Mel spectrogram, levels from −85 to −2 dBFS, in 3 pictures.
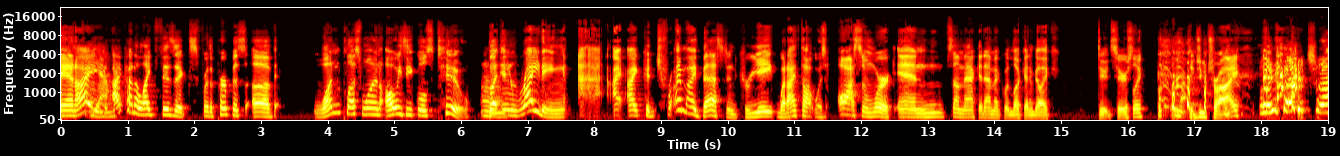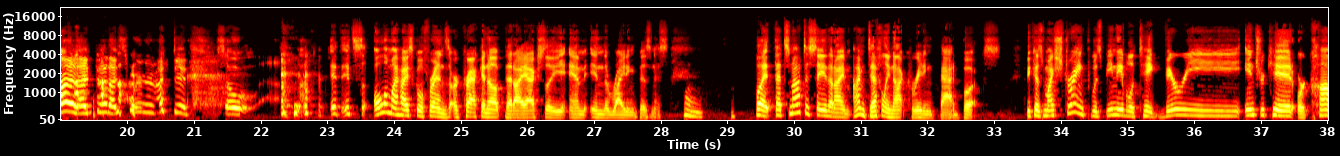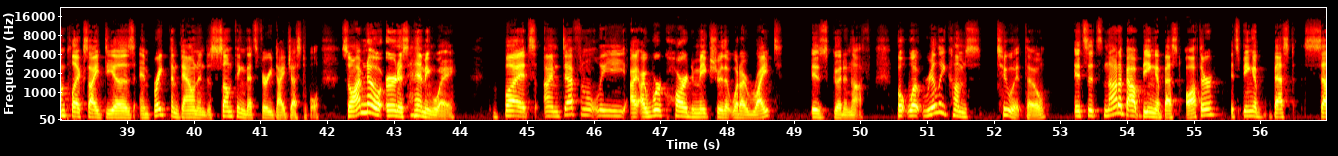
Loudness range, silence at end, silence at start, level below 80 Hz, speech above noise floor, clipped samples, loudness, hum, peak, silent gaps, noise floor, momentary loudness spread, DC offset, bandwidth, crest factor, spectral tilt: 6 LU; 0 s; 0 s; -62 dBFS; 51 dB; under 0.1%; -17 LUFS; none; 0 dBFS; none; -68 dBFS; 12 LU; under 0.1%; 14 kHz; 18 dB; -3.5 dB/octave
